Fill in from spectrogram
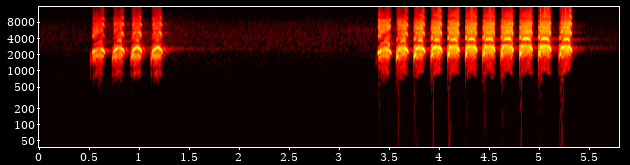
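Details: At nest #3 in Finland, 30 August 2021, an Osprey with the evening fish pipes four quick whistled notes, pauses, then delivers a longer steady string of about eleven shrill notes.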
